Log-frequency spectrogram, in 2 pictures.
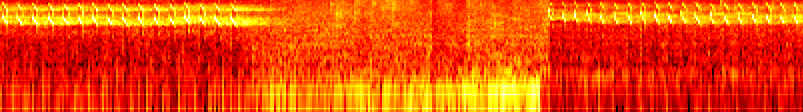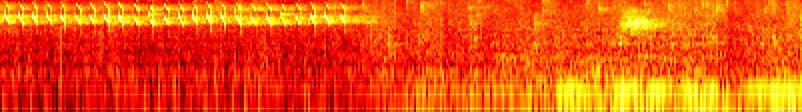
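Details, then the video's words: Pied fantail singing in two bursts of fast, even, high-pitched chips, roughly four per second, with a quiet gap between them and faint background hum near the end. "KICAUAN BURUNG CILILIN"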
